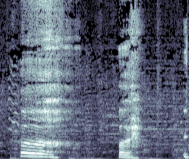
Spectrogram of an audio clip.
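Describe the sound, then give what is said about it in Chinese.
A voice imitates a big, drawn-out yawn of a bored goalkeeper during a school football team selection match: a long falling vocal sound, then a shorter second one, fairly loud, with a faint start of another at the very end. “学校足球队正在进行选拔赛，安琪雄作为蓝队的守门员，望着一直集中在对方球门外激烈争夺的红蓝两队，打了个大大的哈欠。”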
